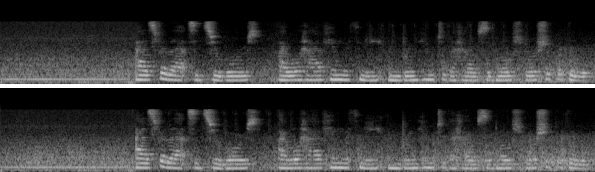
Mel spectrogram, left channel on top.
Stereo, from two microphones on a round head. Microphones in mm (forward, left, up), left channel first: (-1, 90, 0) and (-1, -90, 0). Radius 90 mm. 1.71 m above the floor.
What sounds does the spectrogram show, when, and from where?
1.4 s a woman speaking: 55° right (ahead or behind), 1.4 m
